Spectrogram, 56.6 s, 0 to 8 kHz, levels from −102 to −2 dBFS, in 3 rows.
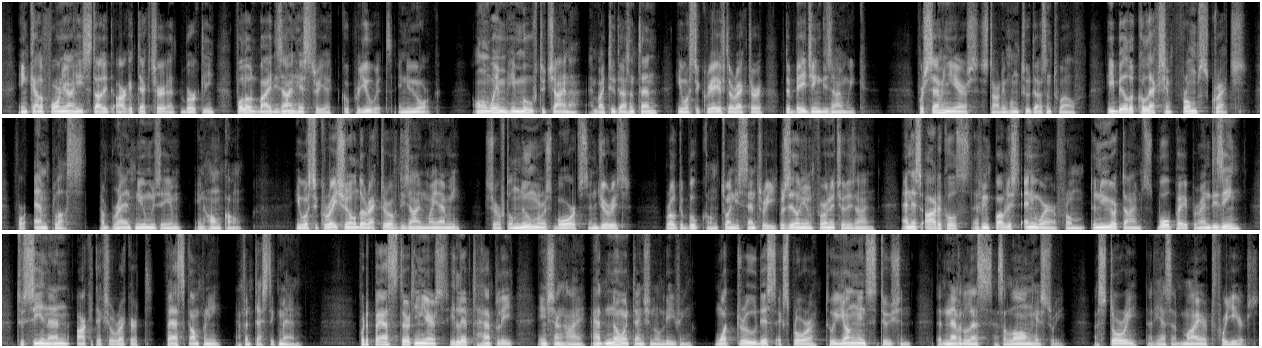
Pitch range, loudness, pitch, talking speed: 90-110 Hz, -19 LUFS, 95 Hz, 150 wpm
